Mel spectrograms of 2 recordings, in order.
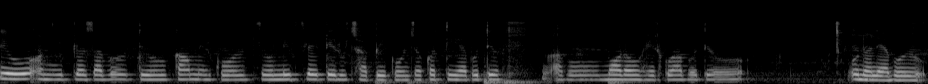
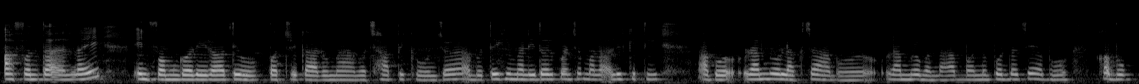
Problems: constant background noise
